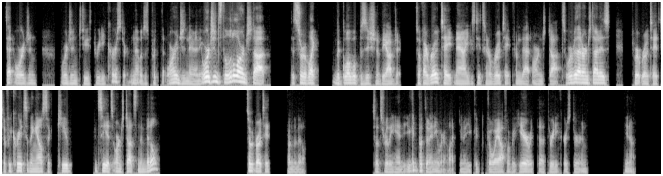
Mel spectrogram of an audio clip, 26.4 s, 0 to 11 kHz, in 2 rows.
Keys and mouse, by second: 8.6 r, 13.0 shift+a, 14.8-15.9 middle drag, 16.2 r, 19.2 x, 19.9 click, 20.3 shift+middle click, 20.5 middle click, 21.3 shift+middle click, 22.4 shift+click, 22.9 shift+middle click, 24.0 Tab, 25.0 Escape, 25.3 click, 26.0 Tab.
